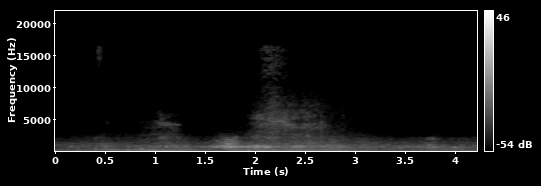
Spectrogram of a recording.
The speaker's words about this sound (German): Flugzeug.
